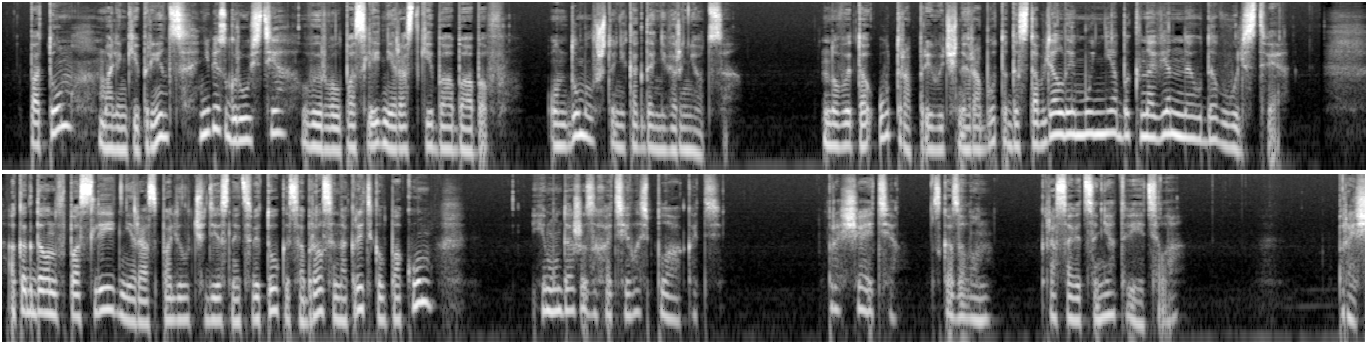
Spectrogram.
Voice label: rus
